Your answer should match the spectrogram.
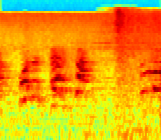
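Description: Loud, short shouted cries of voices in short bursts, with a brief knock about one and a half seconds in.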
